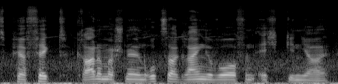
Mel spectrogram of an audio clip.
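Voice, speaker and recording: Over light background noise, a man talks at a fairly quick pace. The sound is dry with no echo. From Lower Saxony, Harz (Goslar); Lower Saxony. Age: 40s. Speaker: FPV drone pilot and YouTuber; YouTuber. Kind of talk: tutorial. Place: open country.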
